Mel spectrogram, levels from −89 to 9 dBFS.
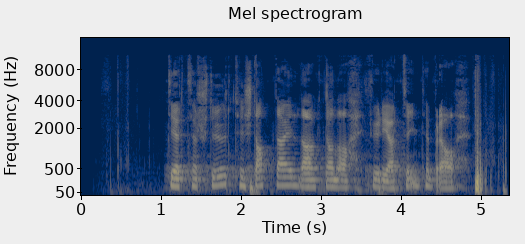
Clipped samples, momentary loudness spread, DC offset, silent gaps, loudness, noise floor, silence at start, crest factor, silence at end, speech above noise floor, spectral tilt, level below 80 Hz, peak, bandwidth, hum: under 0.1%; 6 LU; under 0.1%; none; -34 LUFS; -66 dBFS; 0.55 s; 26 dB; 0 s; 32 dB; -5.5 dB/octave; -54 dBFS; -10 dBFS; 11.5 kHz; none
